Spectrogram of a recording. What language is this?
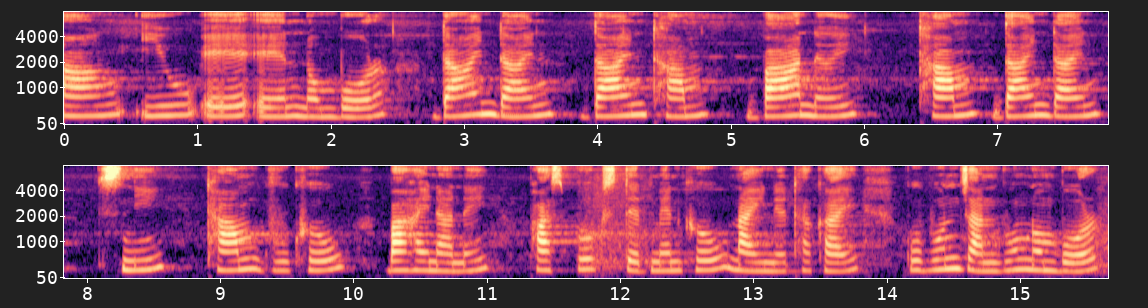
Bodo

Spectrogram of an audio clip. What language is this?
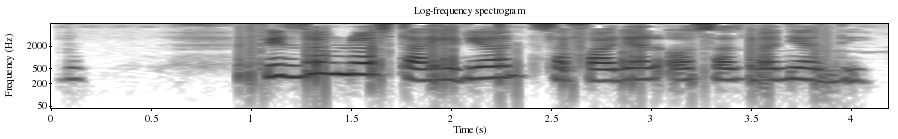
Pashto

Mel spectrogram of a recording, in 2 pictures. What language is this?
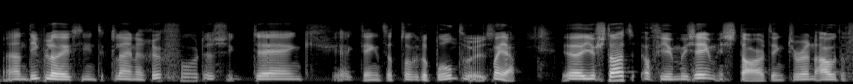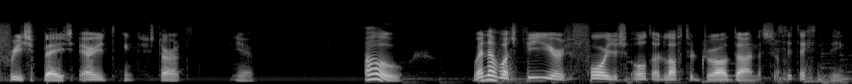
Dutch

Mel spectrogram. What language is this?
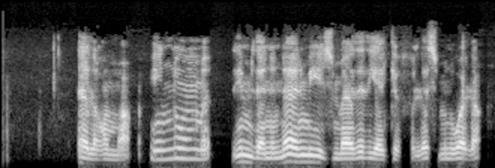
Kabyle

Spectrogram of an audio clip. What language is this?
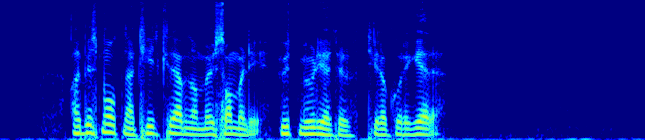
Norwegian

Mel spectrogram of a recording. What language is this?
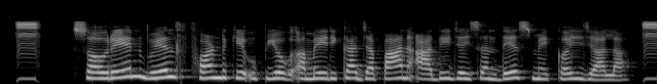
Bhojpuri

